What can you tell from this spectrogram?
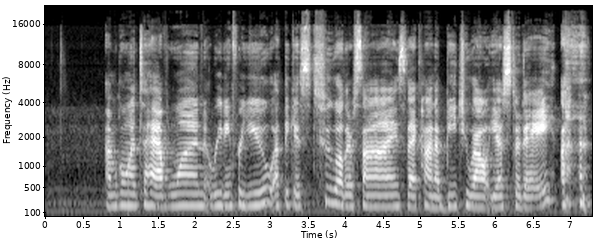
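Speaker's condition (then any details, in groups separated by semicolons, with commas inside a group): No condition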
